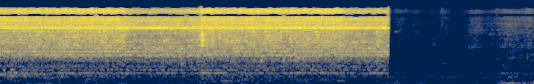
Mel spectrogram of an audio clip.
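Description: Tap water runs steadily into a sink while a face mask is rinsed off. The hiss is loud and continuous, then stops abruptly near the end, leaving faint handling sounds.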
